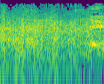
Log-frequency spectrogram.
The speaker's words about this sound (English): I don't get why that's a clapping thing.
